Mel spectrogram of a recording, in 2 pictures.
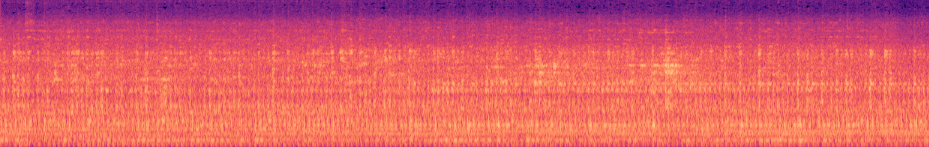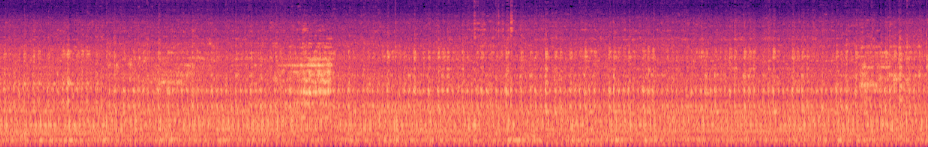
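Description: Belt-driven wood lathe running steadily while a hand-held turning chisel scrapes and cuts a spinning wooden spindle. Two brief louder scrapes come about nine and sixteen seconds in.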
